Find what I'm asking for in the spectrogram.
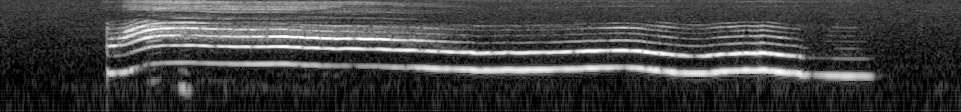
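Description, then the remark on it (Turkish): A single long, drawn-out cat meow lasting several seconds, loud, with a slightly wavering pitch that dips and rises before trailing off. No talking. “Bunun için bir örnek kedi dinlemeliyim.”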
